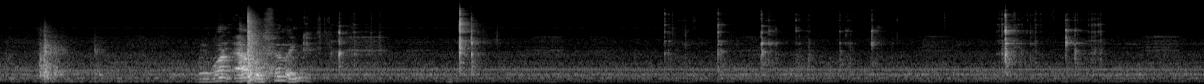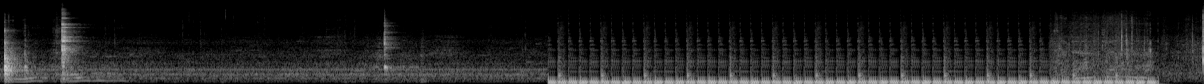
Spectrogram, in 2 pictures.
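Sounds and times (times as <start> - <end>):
steady low hum: 3.0 - 23.7
utensils clinking against dishes: 3.1 - 3.9, 4.6 - 5.0, 6.6 - 9.1, 10.0 - 11.2, 12.1 - 13.2, 15.4 - 16.3.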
